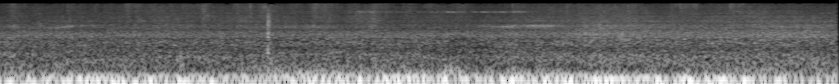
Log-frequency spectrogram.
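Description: City street traffic noise: cars going by over a steady low rumble, with a single sharp click a little under three seconds in.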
